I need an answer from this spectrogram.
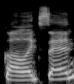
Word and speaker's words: Gullickson: You guys, introducing you to Callie Gullickson. Did I say it right? Gullickson. You said it perfectly.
